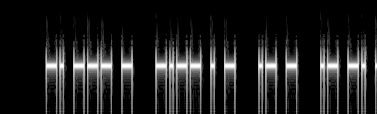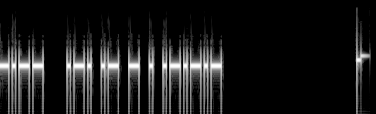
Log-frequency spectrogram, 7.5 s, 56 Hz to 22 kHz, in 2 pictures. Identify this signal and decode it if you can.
Morse code, heard as a keyed tone, about 34 wpm, 700 Hz. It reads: NOT YET AT ANY RATE.
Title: Sentences from Top 700 Words 35wpm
